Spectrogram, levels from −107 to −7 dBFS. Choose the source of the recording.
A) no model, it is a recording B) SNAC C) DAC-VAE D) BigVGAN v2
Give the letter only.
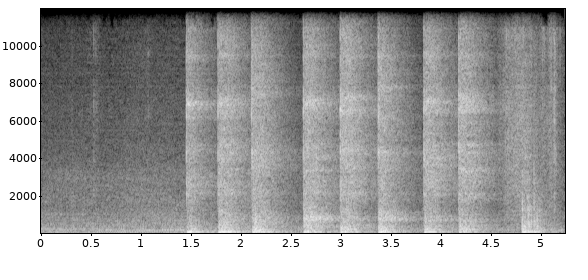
D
